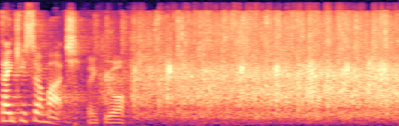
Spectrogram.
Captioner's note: applause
